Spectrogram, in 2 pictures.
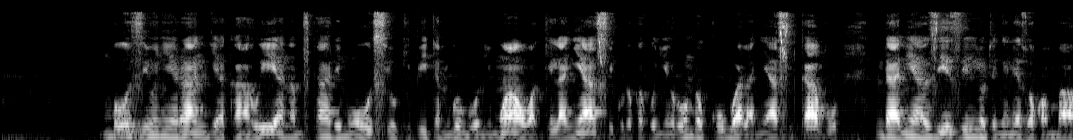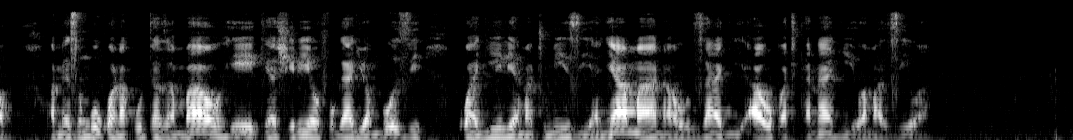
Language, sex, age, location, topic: Swahili, male, 25-35, Dar es Salaam, agriculture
